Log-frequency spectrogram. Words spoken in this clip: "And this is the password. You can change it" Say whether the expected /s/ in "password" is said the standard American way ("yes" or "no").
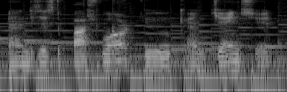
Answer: no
